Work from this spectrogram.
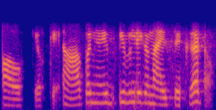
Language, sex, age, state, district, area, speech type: Malayalam, female, 18-30, Kerala, Kottayam, rural, conversation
